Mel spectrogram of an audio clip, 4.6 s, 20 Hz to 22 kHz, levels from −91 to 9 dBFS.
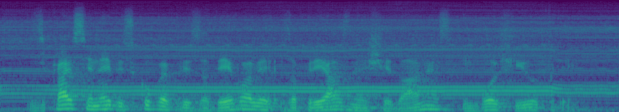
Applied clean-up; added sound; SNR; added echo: none; Camera; 7 dB; none.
